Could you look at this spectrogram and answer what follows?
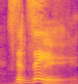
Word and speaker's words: Zirkzee: Makanya kita tanya, ini proses terjadinya gol Gimana bacanya? Zirkzee. Bukan kata Justin. Zirkzee. Zirkzee.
